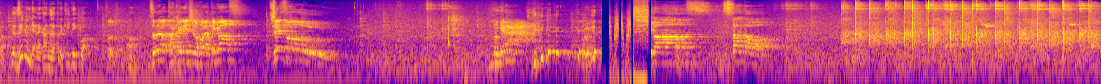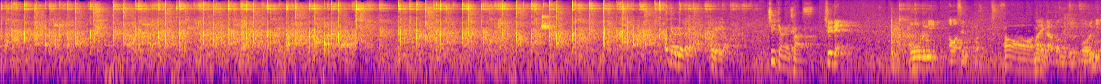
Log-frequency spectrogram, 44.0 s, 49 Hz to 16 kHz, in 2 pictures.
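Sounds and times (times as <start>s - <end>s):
table tennis ball clicks: 16.2s - 36.4s.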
